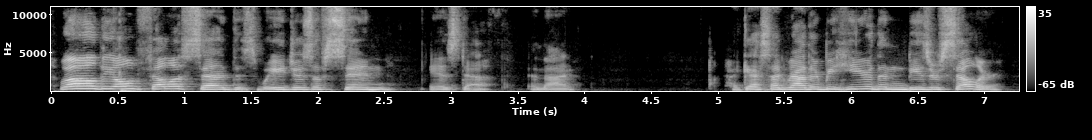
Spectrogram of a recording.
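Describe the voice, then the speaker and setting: A woman playing a wry, resigned, hard-boiled crook in a 1940s-style radio crime drama, telling her tale in terse slang. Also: a little high.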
